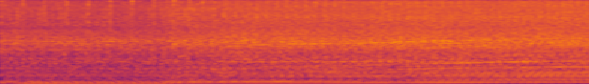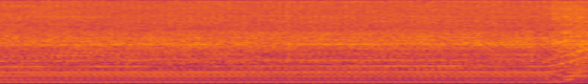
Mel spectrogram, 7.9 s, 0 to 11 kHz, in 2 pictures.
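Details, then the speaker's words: 383 stroker V8 in a truck after repair of its rebuilt engine, warming up outside: a deep, steady burble settling into a smooth, even idle with no knocks or misses; basic fuel pressure set, small exhaust leaks only. "basic fuel pressure is set it seems to be running good and smooth and there are no leaks underneath"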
